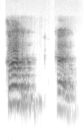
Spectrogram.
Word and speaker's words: Köln: the one city in Germany is called Cologne. Köln. And so there is this thing.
